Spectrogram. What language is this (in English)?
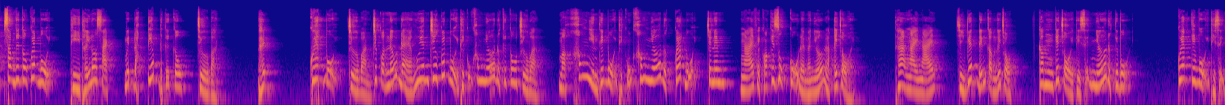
Vietnamese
